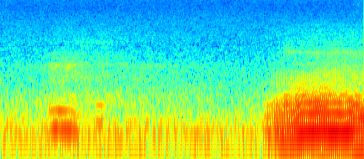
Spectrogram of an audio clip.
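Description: Brief faint breath noise, then a loud, low, buzzing snore on one breath; ordinary sleep snoring.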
